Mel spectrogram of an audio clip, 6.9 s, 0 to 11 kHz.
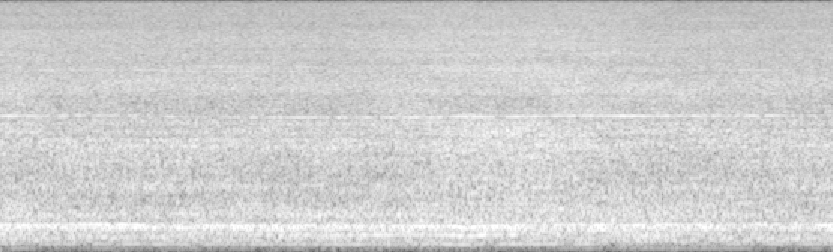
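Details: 1997 Hoover Dirt Finder Power Drive self-propelled upright vacuum, model U6331-930, Elite style, running: smooth, constant rushing whirr with faint steady hum, no knocking, belt flap or grinding; exceptionally smooth, surprisingly quiet, normal running.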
